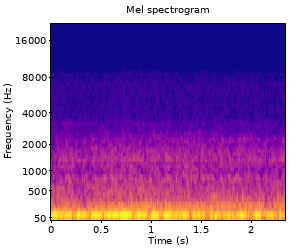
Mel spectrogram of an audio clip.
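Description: Steady low room hum with a faint hiss over it, and no joint cracks or pops.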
